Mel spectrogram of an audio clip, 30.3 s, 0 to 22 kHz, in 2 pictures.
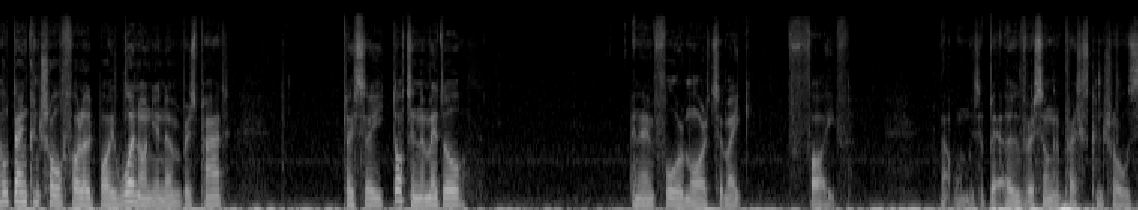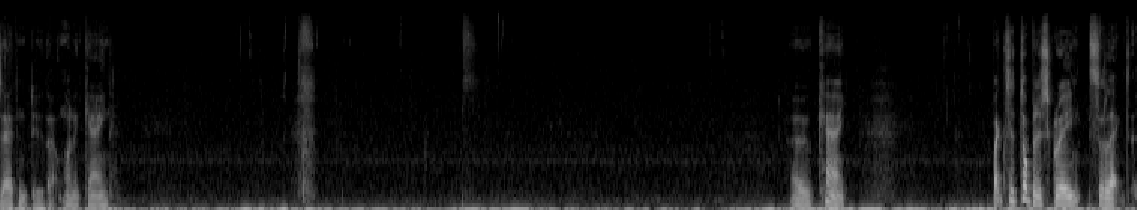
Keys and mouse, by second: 1.5 ctrl+KP_1, 5.3 click, 8.1 click, 10.9 click, 14.7 ctrl+z, 18.3 click, 21.3 click, 24.6 click.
